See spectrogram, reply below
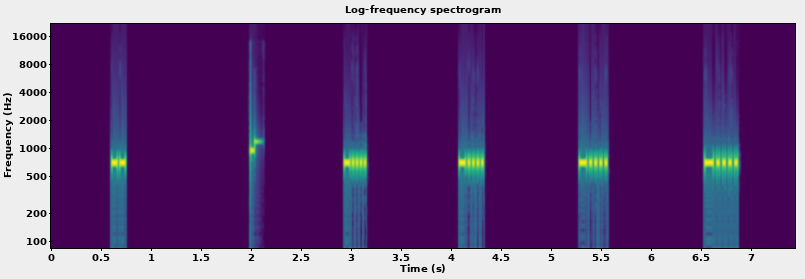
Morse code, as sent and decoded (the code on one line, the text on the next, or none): -- / -.... -.... -.... -....
M 6666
